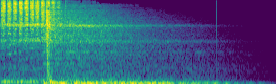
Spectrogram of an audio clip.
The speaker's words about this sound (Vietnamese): Chiếc xe tải bon bon lao đi trên đoạn đường quốc lộ trắng tạch.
